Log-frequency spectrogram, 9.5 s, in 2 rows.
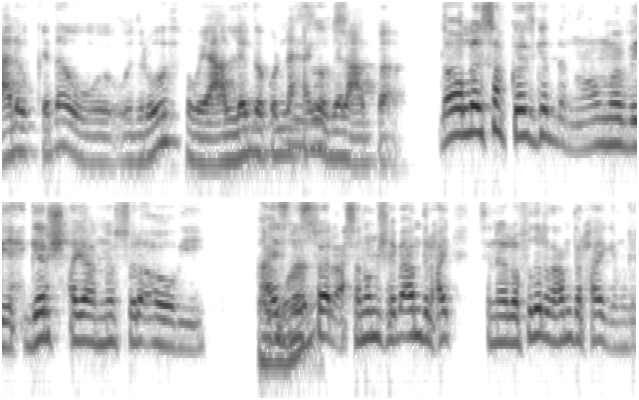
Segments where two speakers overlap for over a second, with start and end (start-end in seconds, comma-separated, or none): none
